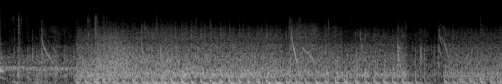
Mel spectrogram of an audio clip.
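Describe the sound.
Gunfire in a battle: dense, rapid bursts of automatic fire crackle continuously and loudly, with overlapping shots and no pauses throughout.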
